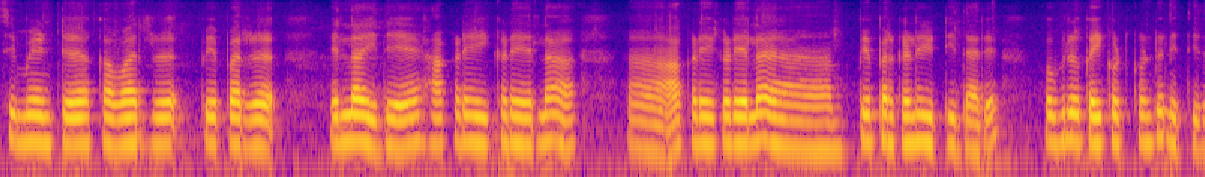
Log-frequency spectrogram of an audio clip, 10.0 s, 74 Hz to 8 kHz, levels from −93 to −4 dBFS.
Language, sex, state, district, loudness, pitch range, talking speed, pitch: Kannada, female, Karnataka, Shimoga, -17 LUFS, 170-185 Hz, 130 wpm, 180 Hz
